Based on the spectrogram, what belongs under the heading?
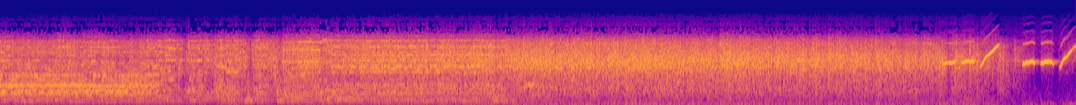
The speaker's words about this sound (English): Friends, if you want easy success on wash day, you'll take a tip from that Rinso whistle.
